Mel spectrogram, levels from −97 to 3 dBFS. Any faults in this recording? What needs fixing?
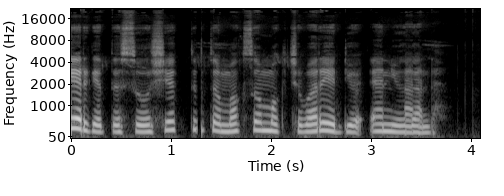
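Two spots of frames out of order in this speech, at 1.25 to 1.40 s and again right after "che bo redio", at 3.34 to 3.48 s. In each, two neighbouring runs of frames got swapped before decoding, so a short stretch plays its halves in reverse order. The first swapped block is about 93 ms, which fits runs of about four frames. The second is about 70 ms, which fits about three. You hear a garbled flutter, and no time goes missing. Worth fixing by making the receiver reorder frames by sequence number before they reach the decoder.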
